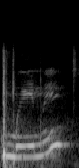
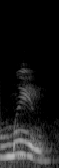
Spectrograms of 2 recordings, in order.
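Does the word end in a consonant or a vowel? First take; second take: vowel; consonant. First: The word ends in a final vowel. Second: The final vowel is dropped. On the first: This is the full form. "длинная основа" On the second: This is the casual spoken form. "в разговорной речи вот эта «ы», она часто отпадает"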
